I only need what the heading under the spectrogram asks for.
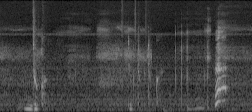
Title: siamese cat snoring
